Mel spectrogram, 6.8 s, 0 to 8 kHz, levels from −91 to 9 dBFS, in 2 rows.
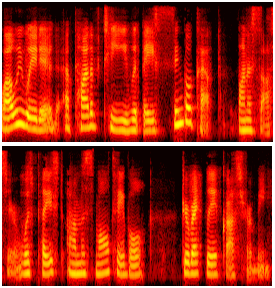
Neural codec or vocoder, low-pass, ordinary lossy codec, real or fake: codec, 16 kHz, 1 kbps, FunCodec, trained on Chinese and English, 50 frames a second; 7.2 kHz; AAC, 32 kbps; fake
